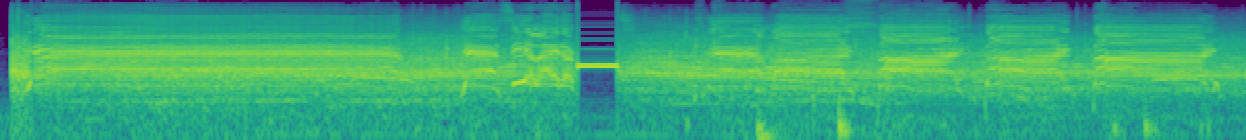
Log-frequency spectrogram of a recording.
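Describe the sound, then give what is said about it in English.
The Boston basketball crowd inside TD Garden roars and cheers loudly and continuously during game three on Wednesday, as Draymond Green fouls out in the fourth quarter. The noise breaks briefly before rising again into repeated rhythmic chanting bursts, with yells and whoops throughout. “Take a listen, Chantel, to this video so you can really see the enthusiasm the Boston crowd displayed on Wednesday.”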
